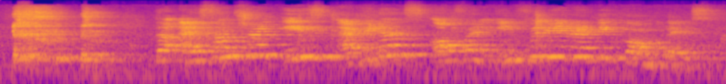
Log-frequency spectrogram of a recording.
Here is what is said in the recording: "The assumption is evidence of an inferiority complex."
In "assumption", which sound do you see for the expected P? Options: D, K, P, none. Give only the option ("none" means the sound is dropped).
none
